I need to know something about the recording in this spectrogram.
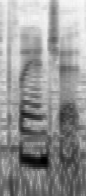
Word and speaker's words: planchette: to say this word i would have said pull and but apparently it's planchet so i'm making this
